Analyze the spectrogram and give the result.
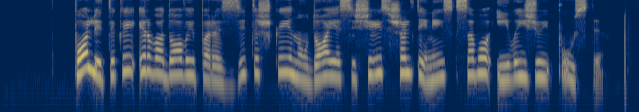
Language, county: Lithuanian, Klaipėda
